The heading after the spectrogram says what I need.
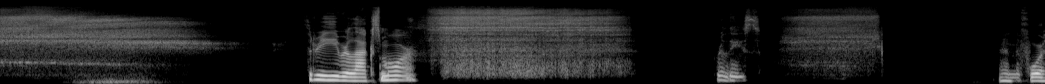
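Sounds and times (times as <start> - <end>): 
deep breath out: 0.0 - 2.6, 4.3 - 6.4, 7.8 - 8.9
speech: 3.1 - 4.3, 7.2 - 8.0, 10.0 - 10.4.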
